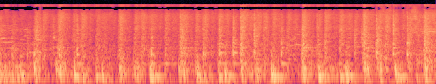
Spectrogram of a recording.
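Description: Street marching band drums, snares and bass drums, playing a fast, steady beat with several strikes a second.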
